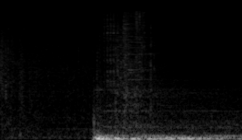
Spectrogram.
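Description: A deep, loud rumbling tone swells suddenly.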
